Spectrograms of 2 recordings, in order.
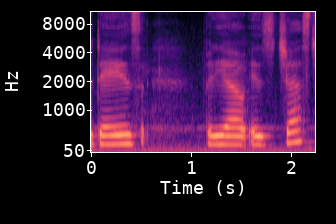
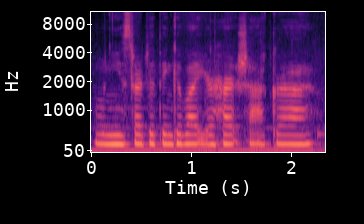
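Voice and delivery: soft, unhurried meditation guide voice; guided meditation; 7 dB quieter than usual. Acted. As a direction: lead them gently into calm, breath by breath. Yoga teacher leads a meditation.

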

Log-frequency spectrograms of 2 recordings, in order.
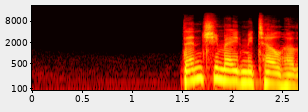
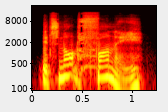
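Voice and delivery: angry; 8 semitones higher than usual. A narrator's reading. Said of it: "I said angrily".

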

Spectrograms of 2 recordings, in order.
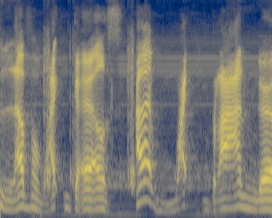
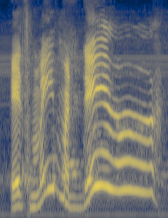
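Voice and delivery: much higher, slow, sing-song falsetto; 14 semitones higher, slower than usual. Shown as a demonstration. Redoing his sign-off to viewers in a high slow falsetto. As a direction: stretch it out way up high and sweet. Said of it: "Or it's me, my dear".

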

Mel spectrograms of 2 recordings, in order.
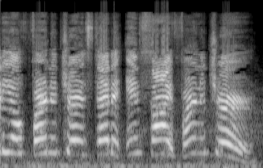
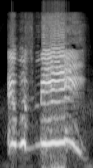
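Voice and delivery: high boastful; 9 semitones higher than usual. Real, not acted. Bragging she is the catch.

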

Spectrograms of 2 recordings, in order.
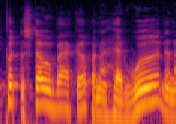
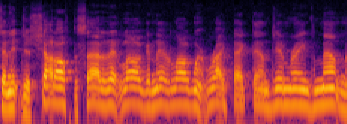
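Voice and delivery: ordinary delivery, nothing marked

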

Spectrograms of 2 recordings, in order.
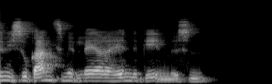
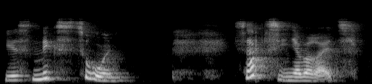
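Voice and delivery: whining, croaky complaint; 3 dB louder than usual. A narrator's reading. Käthe repeats it to the burglar, mildly whining. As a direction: whine it with a touch of quack. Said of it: "jammerte Käthe mit einem mittlerweile unüberhörbaren Quaken in der Stimme".

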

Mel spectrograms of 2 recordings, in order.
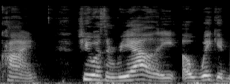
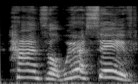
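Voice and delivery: joyful cry rising much higher; 7 semitones higher than usual. A narrator's reading. Gretel freeing Hansel from the stable, crying out. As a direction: call out the good news, pitch lifted. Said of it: "and cried".

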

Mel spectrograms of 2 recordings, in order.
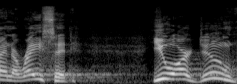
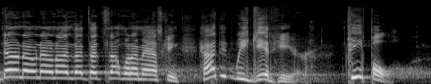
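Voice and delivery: put-on child's insistent voice; 9 semitones higher than usual. Boy insists to his mom.

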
